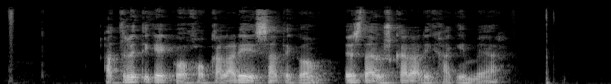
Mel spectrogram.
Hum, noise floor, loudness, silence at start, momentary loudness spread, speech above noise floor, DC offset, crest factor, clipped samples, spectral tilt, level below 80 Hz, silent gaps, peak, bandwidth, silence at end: none; -67 dBFS; -20 LUFS; 0.1 s; 11 LU; 47 dB; under 0.1%; 20 dB; under 0.1%; -4 dB/octave; -38 dBFS; none; -2 dBFS; 16 kHz; 0.6 s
